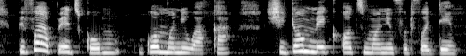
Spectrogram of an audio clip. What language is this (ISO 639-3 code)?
pcm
